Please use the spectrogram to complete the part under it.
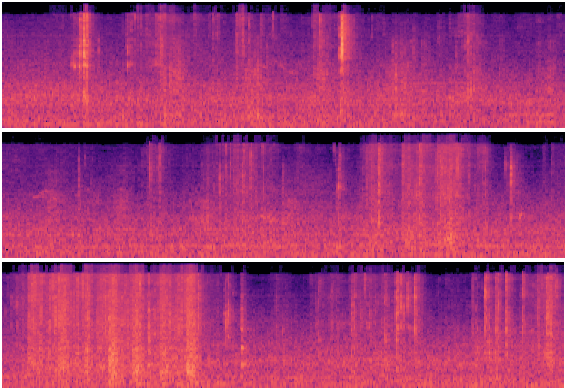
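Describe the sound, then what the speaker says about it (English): Barbecue Shapes crackers are crunched and chewed close to the mic in irregular bites, louder toward the end, with no talking. "Right, barbecue shape time."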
